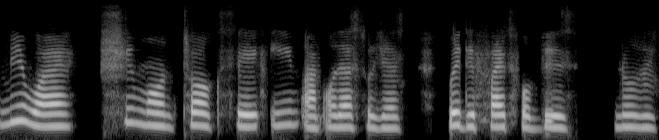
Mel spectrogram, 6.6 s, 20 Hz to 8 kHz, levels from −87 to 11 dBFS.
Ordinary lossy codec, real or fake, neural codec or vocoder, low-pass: AAC, 32 kbps; fake; autoencoder, 48 kHz, 32 numbers a frame, DAC-VAE, trained on Japanese speech; 7.2 kHz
